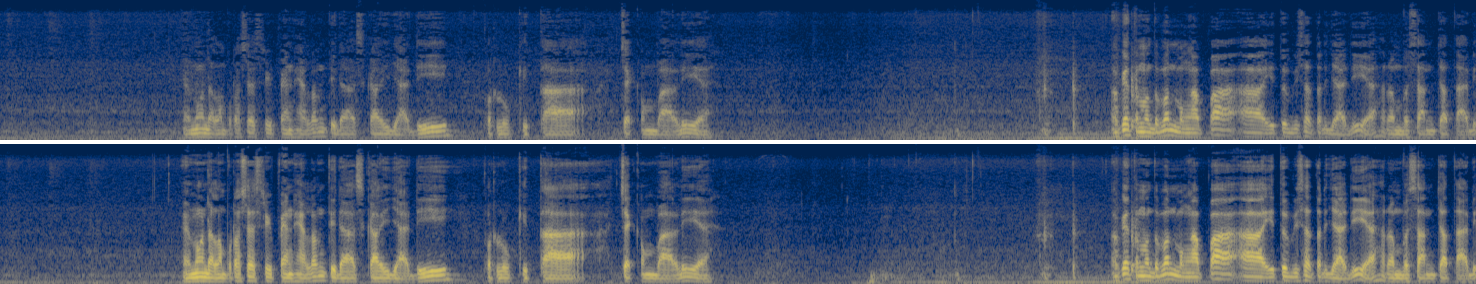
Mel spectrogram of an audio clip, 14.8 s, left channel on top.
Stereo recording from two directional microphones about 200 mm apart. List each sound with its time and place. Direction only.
1.8 s a man's voice: 35° right (ahead or behind); by 7.2 s 20° right (ahead or behind)
11.1 s a man's voice: centre (ahead or behind); by 14.8 s 20° right (ahead or behind)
